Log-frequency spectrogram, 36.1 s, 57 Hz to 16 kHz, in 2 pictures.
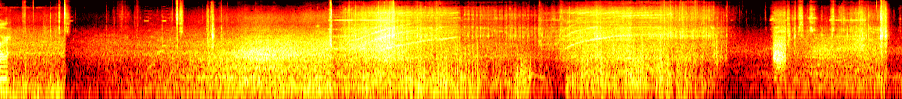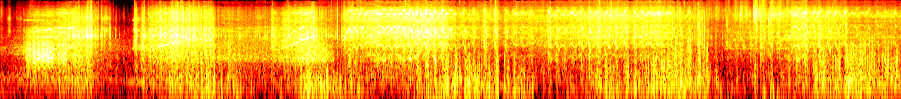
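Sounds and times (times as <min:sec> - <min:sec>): tire and ground rushing: 0:02.0 - 0:36.0
electric motor whining: 0:06.6 - 0:14.6, 0:15.4 - 0:36.0.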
